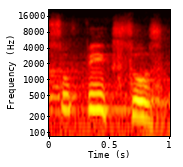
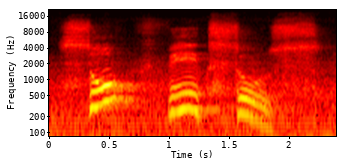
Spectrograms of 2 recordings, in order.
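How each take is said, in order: First: Said in the usual way. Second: "sufixos" stretched out with a gap after "su"; syllable by syllable. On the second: Shown as a demonstration. Teacher announces the next topic to pupils, syllable by syllable. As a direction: break "sufixos" slowly into pieces.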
